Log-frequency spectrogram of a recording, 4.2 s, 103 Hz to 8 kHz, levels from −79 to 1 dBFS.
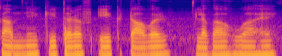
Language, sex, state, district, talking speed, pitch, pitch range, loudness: Hindi, male, Uttar Pradesh, Lucknow, 115 wpm, 110 Hz, 110-115 Hz, -19 LUFS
